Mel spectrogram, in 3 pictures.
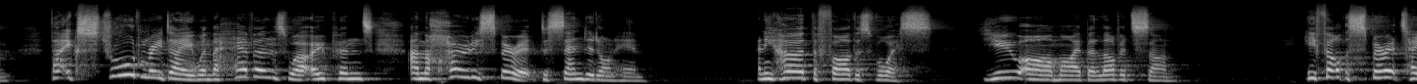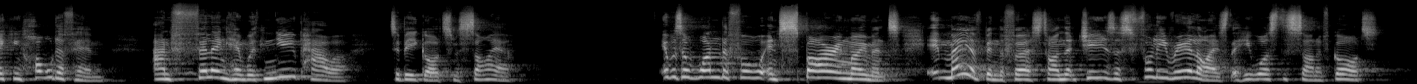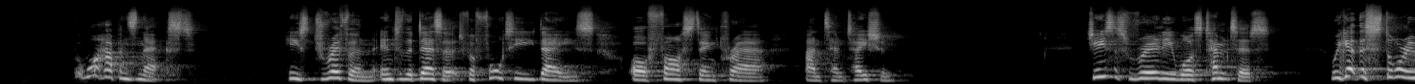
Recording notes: Our service for service for the First Sunday of Lent from St Peter & St Paul's Rustington.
